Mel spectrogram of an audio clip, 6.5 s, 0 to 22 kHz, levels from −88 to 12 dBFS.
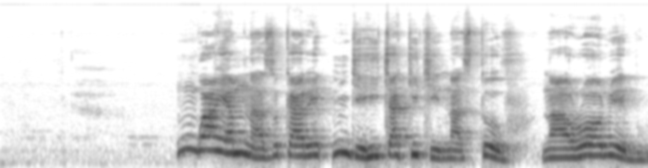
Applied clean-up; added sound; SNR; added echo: none; none; none; none.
